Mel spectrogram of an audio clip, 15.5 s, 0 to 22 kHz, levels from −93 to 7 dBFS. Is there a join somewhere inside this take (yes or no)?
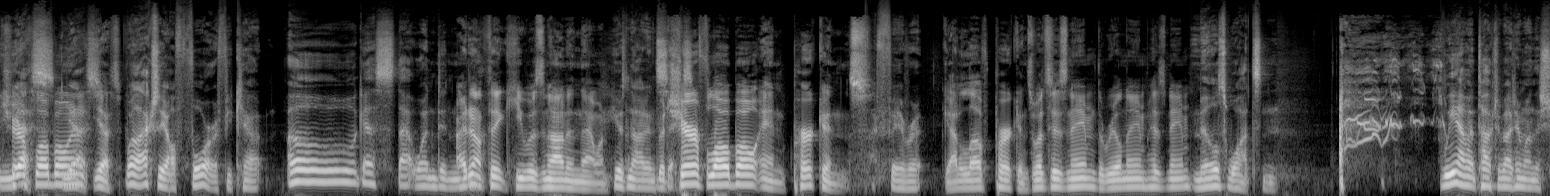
no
